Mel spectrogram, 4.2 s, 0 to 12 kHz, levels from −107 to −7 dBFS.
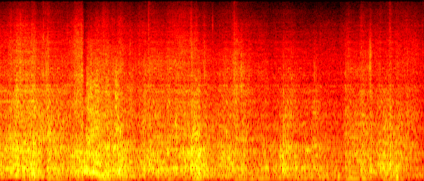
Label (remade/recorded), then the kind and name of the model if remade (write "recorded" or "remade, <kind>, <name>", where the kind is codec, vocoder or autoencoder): remade, codec, SNAC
